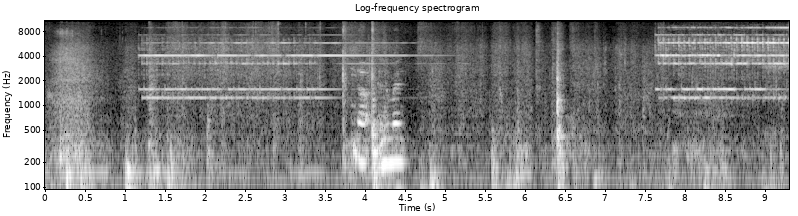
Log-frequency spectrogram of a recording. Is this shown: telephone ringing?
yes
